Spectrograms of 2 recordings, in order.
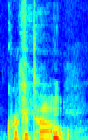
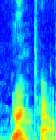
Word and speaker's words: Krakatoa: And as the name implies, it's a water park centered on a 200-foot-tall volcano named Krakatoa. Didn't I pronounce that right? – Krakatoa. – Krakatoa. – Yep.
